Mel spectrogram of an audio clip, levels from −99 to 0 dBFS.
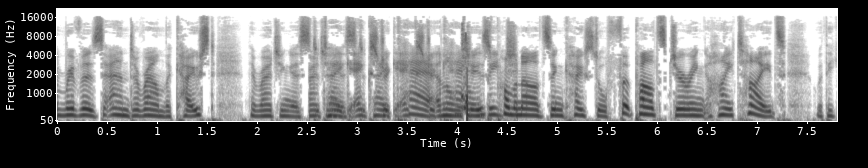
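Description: Just after "urging us", at 2.52 s, the speech suddenly gains an exact second copy trailing about half a second behind, roughly as loud as the original and with no added room tone, so every phrase is heard twice until the echo cuts off abruptly at 4.60 s, just before "and coastal". This is a doubled audio track, likely from the same signal being picked up again through a slower path and mixed back in, or from an edit leaving two out-of-step copies. Inside that doubled stretch, from 4.01 to 4.11 s, a short glitch breaks through. It returns after "and coastal" from 6.05 to 6.14 s. Both are damaged data in a compressed stream: corrupted bytes made the decoder misread frames, lose its place and hunt for the next valid frame header, giving a brief glitch where clean audio should be.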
